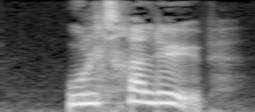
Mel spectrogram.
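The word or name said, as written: ultraløb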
